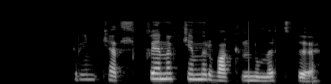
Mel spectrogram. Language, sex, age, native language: Icelandic, female, 20-29, Icelandic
